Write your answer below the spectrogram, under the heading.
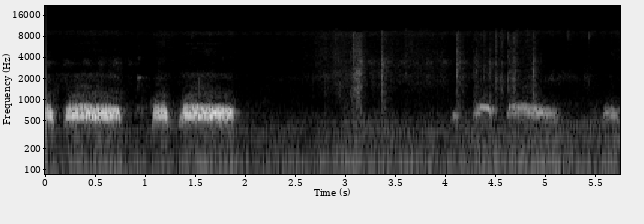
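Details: Spotted dove giving 'dong tho sam' style coos meant to provoke other doves: loud paired hoots, a short note then a long steady one, twice, followed by fainter coos amid clicking and rustling.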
